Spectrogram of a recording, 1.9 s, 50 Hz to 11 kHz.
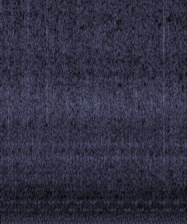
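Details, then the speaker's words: VW Touran 1.9 BLS diesel, which had been intermittently misfiring and smoking, cold start at 13.5 °C after the injector work: it starts at once and settles into an even idle with regular firing and no knock or miss. "завелась півтику все чітко"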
